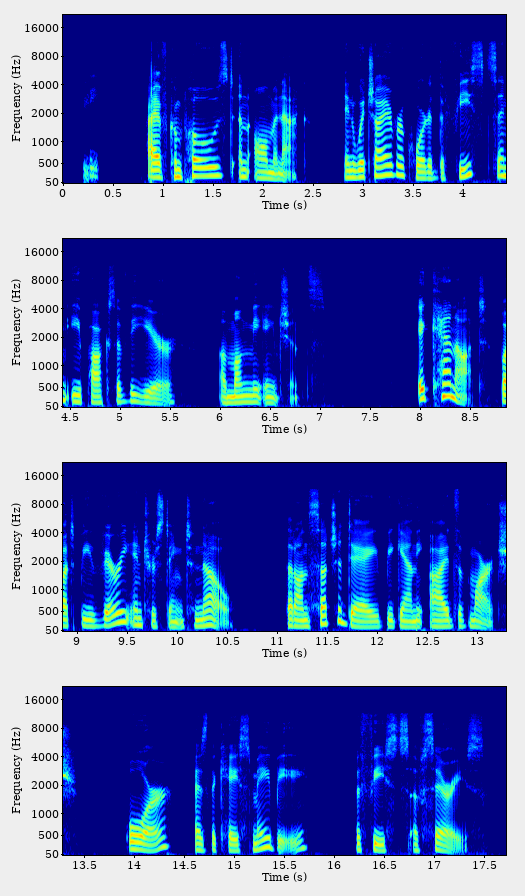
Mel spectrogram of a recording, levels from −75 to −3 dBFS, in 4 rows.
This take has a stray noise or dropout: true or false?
true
